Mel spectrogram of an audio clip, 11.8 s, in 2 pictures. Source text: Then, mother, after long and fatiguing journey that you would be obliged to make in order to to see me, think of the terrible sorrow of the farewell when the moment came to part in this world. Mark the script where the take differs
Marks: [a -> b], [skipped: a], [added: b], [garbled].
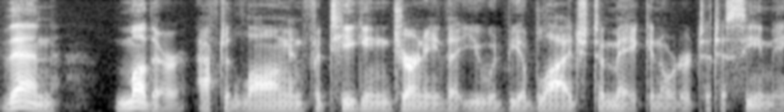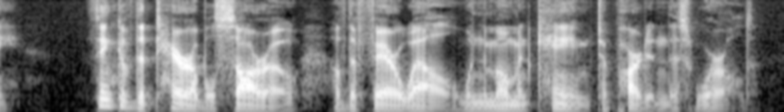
Then, mother, after long and fatiguing journey that you would be obliged to make in order to to see me, think of the terrible sorrow of the farewell when the moment came to part in this world.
